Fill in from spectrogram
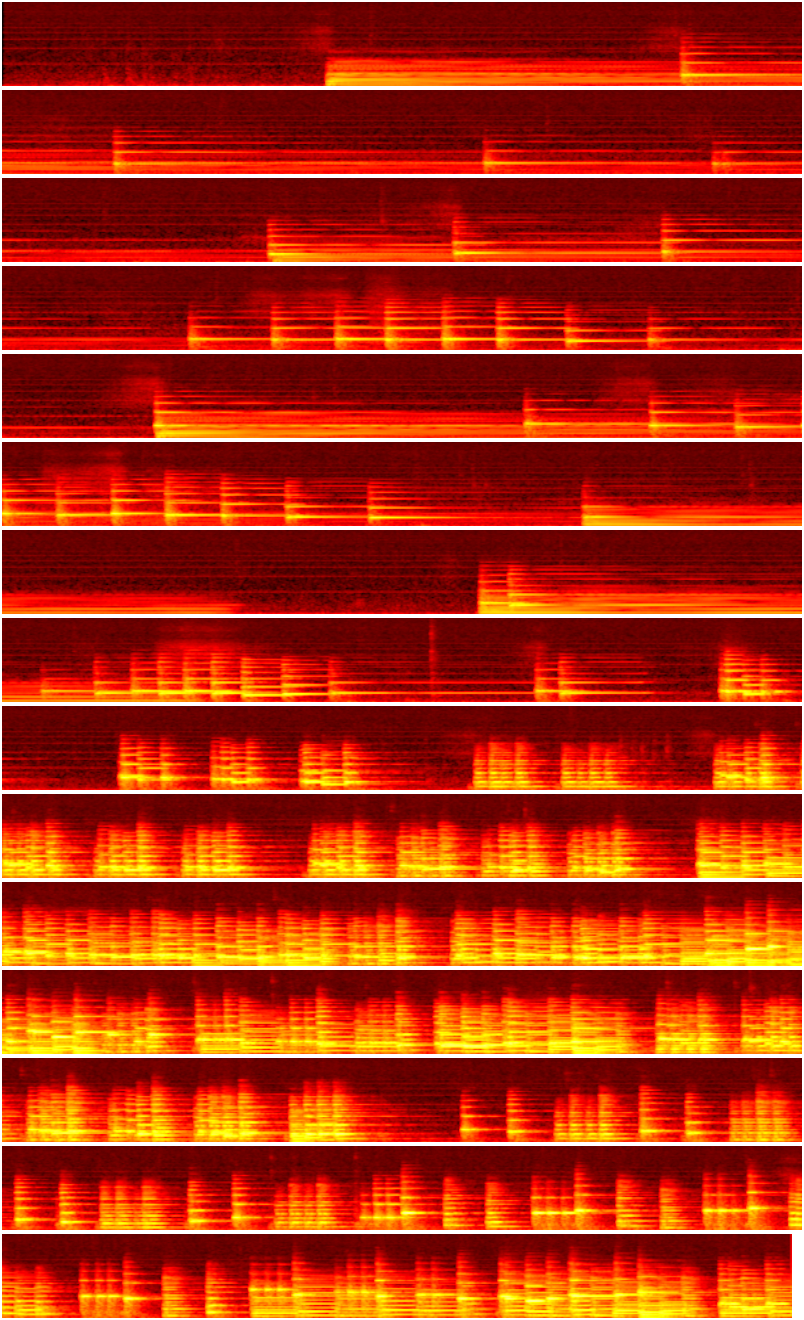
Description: Deze ervaringen hebben me geïnspireerd om dit meerdelige werk te schrijven, het zijn sfeerbeelden in meditterane sfeer.
En dan ineens beginnen de vogels allemaal tegelijk met hun zang. We horen achtereenvolgens de koekoek, de wielewaal en de specht in een kort uitbundig feest van levenslust.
